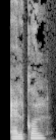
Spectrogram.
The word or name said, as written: ALGOL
